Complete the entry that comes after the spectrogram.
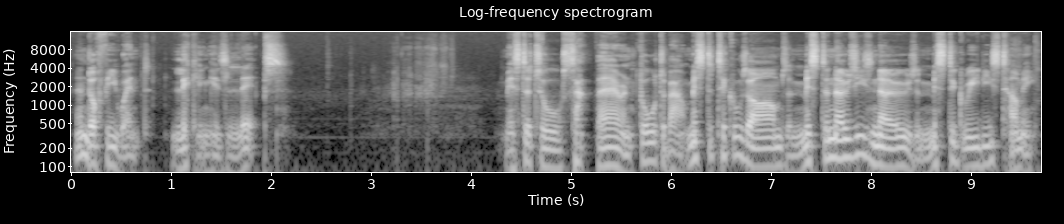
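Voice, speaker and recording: A male storyteller reads a picture book aloud for children. His voice sits fairly low and moves through a wide, animated range as he narrates expressively. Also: moderate pace.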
